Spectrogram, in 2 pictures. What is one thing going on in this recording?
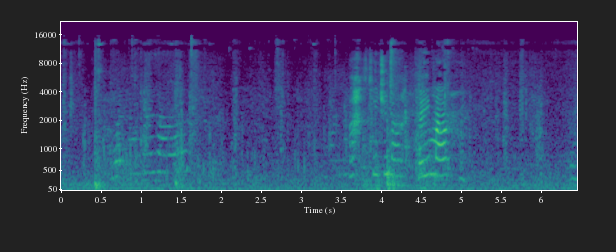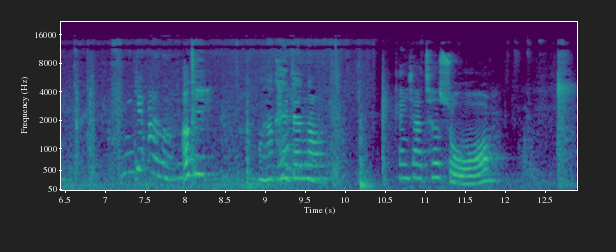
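A young girl talks excitedly close by.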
